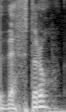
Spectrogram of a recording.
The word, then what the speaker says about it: deutero: Daut, Deutero, altså deutero kanonisk et gresk begrep, og deutero betyr jo andre. Eller eh, deftero, som det da mm. uttales.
